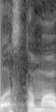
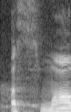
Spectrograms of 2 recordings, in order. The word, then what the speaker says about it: asthma: school में पढ़ते थे जिसको अस्थमा बोलते थे और आज कल इसको लोग अस्थमा बोलते हैं अगर आप इसको बोलते हैं हम नहीं बोले मगर इसको अस्मा बोलें मार्च 2016 साइलेंट है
